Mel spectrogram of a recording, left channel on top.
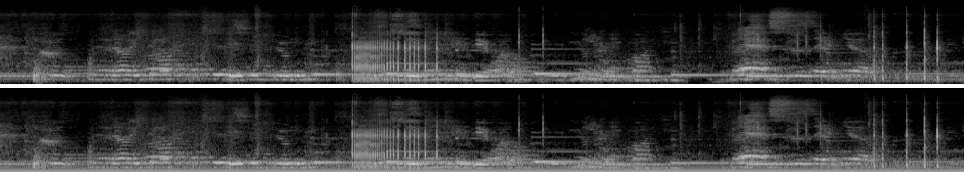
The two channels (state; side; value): noise; right; hum, 3 dB below the sound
